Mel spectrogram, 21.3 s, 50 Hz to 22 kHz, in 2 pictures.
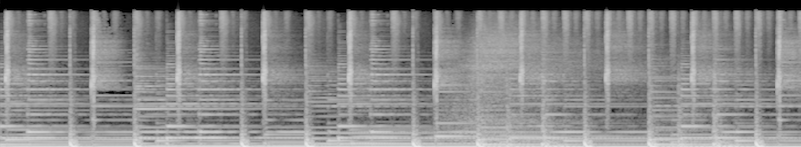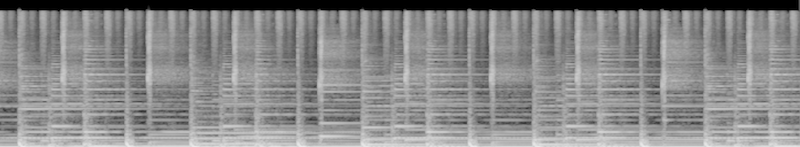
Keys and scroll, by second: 8.3 ctrl+shift+], 18.7 ctrl+space, 20.9 ctrl+space.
